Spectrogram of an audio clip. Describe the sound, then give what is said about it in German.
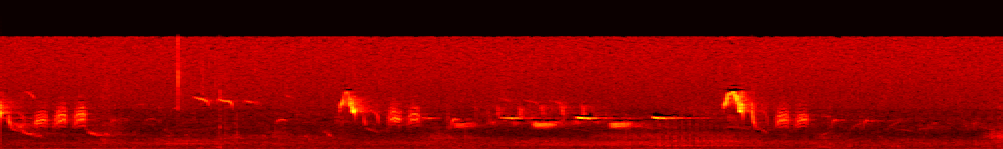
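Short, harsh bird calls sound repeatedly, a tit scolding in alarm at a person standing around, at dusk, over a steady rustling outdoor background with no talking. “Ja, die Meise schimpft ein bisschen, weil ich hier rumstehe.”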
